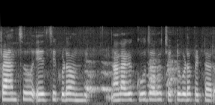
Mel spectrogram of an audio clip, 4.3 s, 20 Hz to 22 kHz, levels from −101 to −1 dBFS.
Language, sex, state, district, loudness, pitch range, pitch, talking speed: Telugu, female, Andhra Pradesh, Sri Satya Sai, -20 LUFS, 225-240 Hz, 230 Hz, 125 wpm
